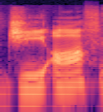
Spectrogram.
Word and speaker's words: Geoff: So my friend Jeff, his name is Geoff, Geoff, and we always called him Geoffrey. And I just always love that some names can always be spelled differently but pronounced the same.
